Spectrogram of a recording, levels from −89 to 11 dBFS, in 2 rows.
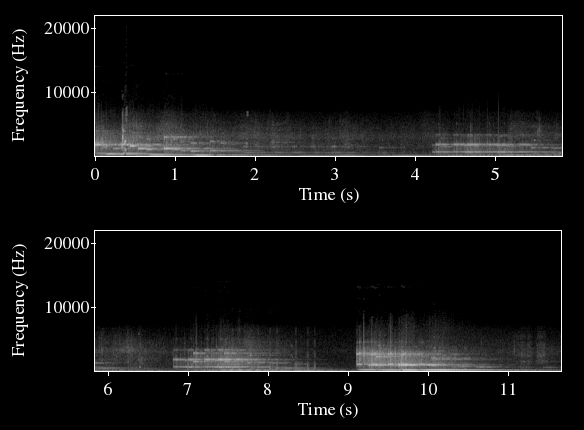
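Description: Right at 0.31 to 0.40 s there's a corrupt frame decoded: bit errors got into the compressed data and the decoder played the damaged stretch anyway, so energy lands at the wrong frequencies and you get a loud, brief glitch. It happens again at 1.88 to 1.91 s, 6.35 to 6.42 s and 8.24 to 8.31 s. Those later ones are much quieter glitches, the last barely there. Each burst's length suggests only a few bad frames.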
